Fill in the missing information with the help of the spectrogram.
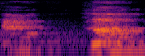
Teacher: Ha bukan dari dada. Ha ini berat dari pangkal tenggorokan tidak ada makhraj huruf dari dada tapi dari pangkal tenggorokan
